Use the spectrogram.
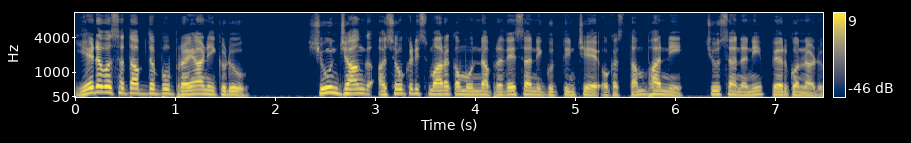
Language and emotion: Telugu, neutral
